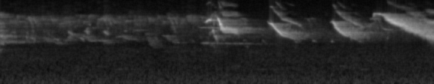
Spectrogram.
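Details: Soft, jumbled high chatter from a spotless starling gives way to four loud, descending whistles. Each swoops downward, spaced about a second apart, with the final one longest.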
